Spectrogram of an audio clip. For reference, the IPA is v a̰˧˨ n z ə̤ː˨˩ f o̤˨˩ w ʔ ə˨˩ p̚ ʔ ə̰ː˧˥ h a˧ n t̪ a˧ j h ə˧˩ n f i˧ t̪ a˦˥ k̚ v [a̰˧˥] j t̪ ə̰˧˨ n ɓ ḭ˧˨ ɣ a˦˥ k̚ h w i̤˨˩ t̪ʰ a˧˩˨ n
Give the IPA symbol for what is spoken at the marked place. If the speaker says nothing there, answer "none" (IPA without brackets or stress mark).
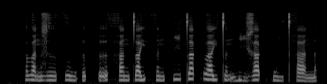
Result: a˧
